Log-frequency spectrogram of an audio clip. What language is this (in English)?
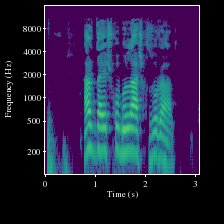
Svan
